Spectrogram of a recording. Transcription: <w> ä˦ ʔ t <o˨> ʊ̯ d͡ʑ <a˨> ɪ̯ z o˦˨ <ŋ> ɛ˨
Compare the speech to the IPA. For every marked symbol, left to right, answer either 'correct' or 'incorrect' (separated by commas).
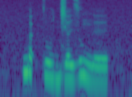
correct, correct, correct, correct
